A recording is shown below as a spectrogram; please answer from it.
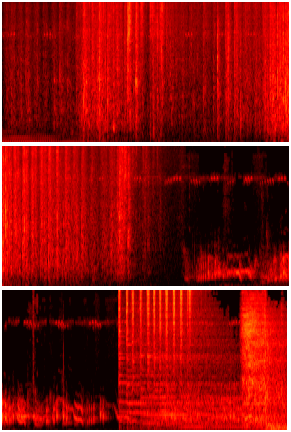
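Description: A carrier pigeon beating its wings in a rapid flutter as it comes in to land, then cooing from about seven seconds in.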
